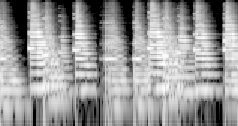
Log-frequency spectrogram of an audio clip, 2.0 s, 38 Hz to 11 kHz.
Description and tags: A kind of loop or something like, recorded from broken Medeli M30 synth, warped in Ableton.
